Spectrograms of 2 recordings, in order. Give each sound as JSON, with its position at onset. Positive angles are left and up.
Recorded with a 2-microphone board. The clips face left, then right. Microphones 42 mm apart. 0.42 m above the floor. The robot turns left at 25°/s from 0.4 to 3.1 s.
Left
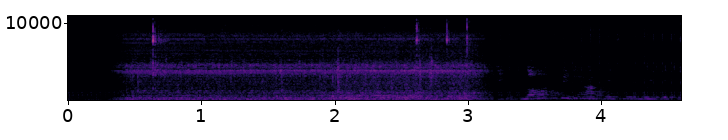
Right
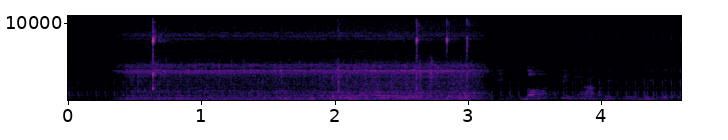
{"t": 0.6, "sound": "a crack", "side_deg": -55, "distance_m": 0.7}
{"t": 3.1, "sound": "a woman speaking", "side_deg": -20, "distance_m": 1.1}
